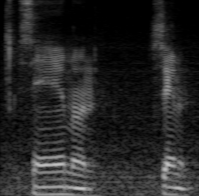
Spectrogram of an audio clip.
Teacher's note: I've always grown up not pronouncing the L.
